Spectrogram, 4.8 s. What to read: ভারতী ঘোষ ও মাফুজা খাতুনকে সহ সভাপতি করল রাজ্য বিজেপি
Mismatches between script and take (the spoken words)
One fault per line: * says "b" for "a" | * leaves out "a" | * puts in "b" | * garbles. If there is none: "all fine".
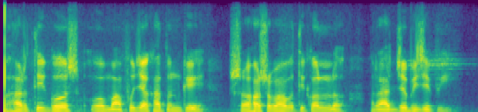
all fine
